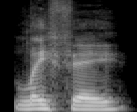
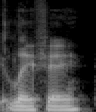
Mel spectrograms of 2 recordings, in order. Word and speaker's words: Laufey: Leife, or it's Laufey, but like Leife.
